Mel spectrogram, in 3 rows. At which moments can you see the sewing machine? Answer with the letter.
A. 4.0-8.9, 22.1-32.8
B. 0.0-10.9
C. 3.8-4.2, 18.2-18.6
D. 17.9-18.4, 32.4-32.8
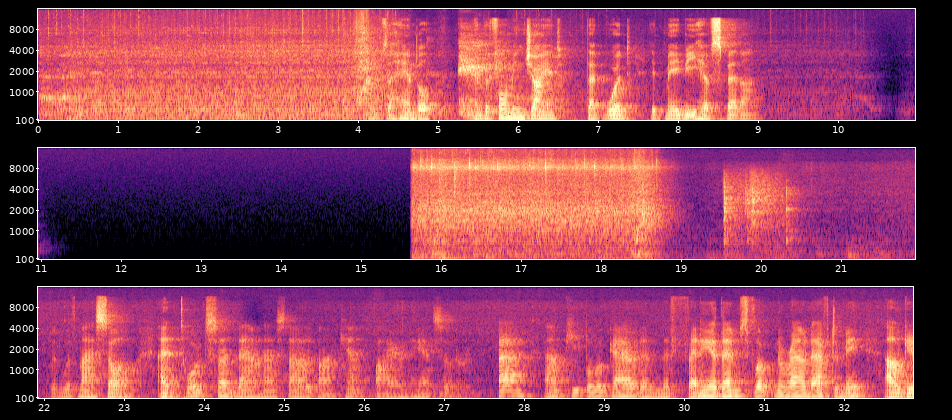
B.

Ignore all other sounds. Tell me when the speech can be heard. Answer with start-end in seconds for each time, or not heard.
4.0-8.9, 22.1-32.8.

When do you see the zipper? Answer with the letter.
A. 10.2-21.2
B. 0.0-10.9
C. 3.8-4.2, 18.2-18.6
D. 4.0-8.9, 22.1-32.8
C.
